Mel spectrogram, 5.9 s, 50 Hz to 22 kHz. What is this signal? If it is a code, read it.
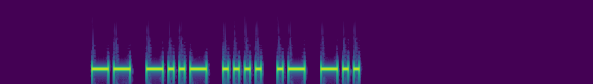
Morse code, heard as a keyed tone, about 22 wpm, 700 Hz. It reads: MXHAD
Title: Code Groups - 5 Letters - 22wpm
